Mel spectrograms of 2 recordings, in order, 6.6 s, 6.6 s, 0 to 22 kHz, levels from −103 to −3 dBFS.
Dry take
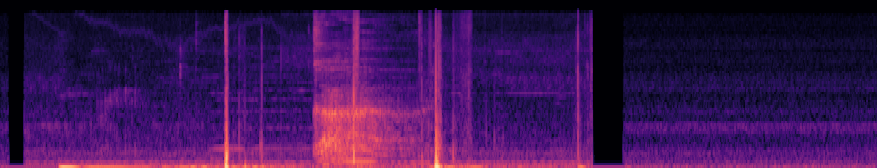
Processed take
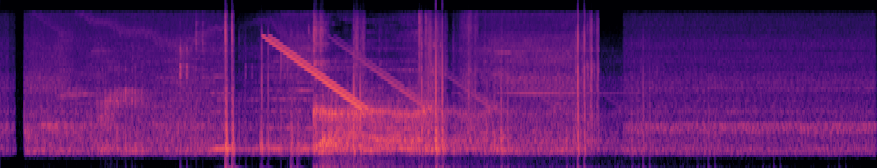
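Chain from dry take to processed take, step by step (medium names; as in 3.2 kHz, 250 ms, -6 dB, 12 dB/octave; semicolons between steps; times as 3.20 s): steep high-pass 420 Hz 72 dB/octave; Chebyshev shaper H 2 -17 dB, 6 -27 dB, 8 -22 dB, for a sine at -14 dBFS; compression 10:1, threshold -51 dBFS, peak gain reduction 23 dB; painted sound fall, 1.96–2.72 s, 1.5–9.2 kHz -53 dBFS; treble shelf 8.1 kHz -6 dB; doubling 49 ms -4.5 dB; filtered feedback delay 490 ms, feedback 55%, low-pass 2.1 kHz, level -11 dB; trim +14.5 dB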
